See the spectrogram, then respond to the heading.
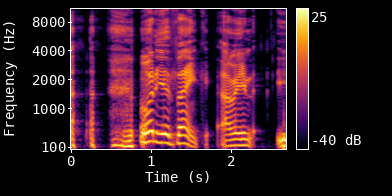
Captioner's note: laughs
